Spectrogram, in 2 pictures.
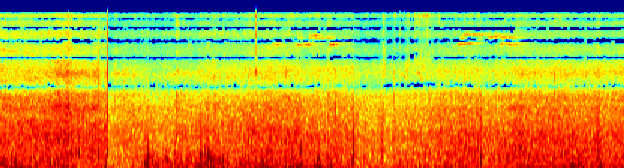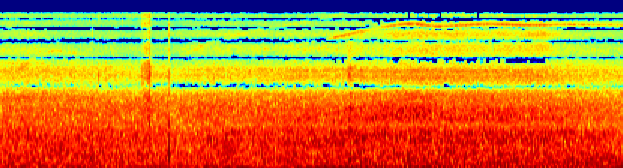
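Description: A bus engine rumbles as the bus drives slowly away.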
